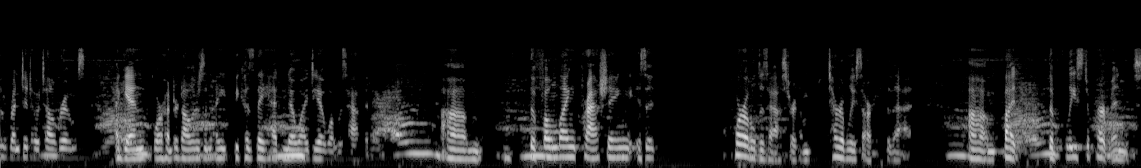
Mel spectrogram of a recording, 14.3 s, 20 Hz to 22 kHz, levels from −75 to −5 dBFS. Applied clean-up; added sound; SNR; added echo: classical method spectral subtraction.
